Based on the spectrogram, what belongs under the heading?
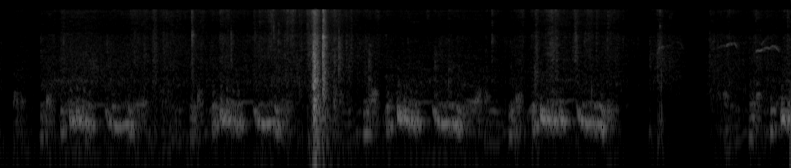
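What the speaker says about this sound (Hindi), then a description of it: "कबूतर मस्ती दिखाते हुए आप लोगों को मस्ती दिखा रहा है।" Pigeons cooing in rhythmic, repeated bursts nearby at a home coop that also houses rabbits, with a brief sharp knock partway through and short pauses between phrases.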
